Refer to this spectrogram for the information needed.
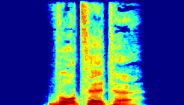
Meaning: inflection of wurzeln: 1. first/third-person singular preterite 2. first/third-person singular subjunctive II
- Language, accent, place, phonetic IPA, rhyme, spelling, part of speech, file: German, Germany, Berlin, [ˈvʊʁt͡sl̩tə], -ʊʁt͡sl̩tə, wurzelte, verb, De-wurzelte.ogg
